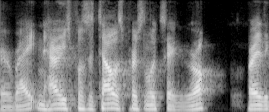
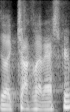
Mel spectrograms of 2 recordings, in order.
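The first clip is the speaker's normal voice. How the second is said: quick, rushed delivery. Acting out how he would ask people the trick question, said really quickly. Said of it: "he'd say it really quickly".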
